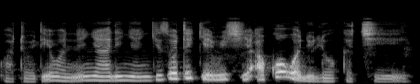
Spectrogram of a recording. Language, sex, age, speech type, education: Hausa, female, 30-45, spontaneous, tertiary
